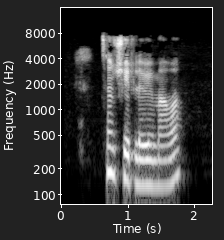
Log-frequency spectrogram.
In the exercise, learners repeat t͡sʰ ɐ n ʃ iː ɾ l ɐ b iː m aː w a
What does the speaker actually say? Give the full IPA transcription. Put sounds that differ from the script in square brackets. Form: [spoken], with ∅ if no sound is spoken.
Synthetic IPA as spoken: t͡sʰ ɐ n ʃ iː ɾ l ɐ [w] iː m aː w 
